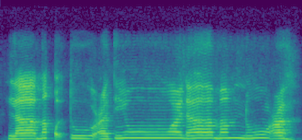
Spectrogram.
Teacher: ممنوعہ میں میم ساکن ہے، اظہار شفوی کرنا ہے۔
